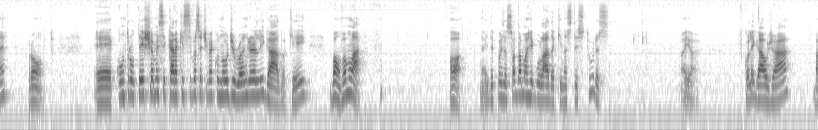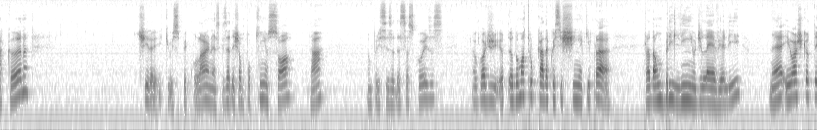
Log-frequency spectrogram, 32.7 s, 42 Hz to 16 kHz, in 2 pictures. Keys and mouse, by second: 0.0 click, 0.8 n, 2.4 click, 3.9-12.0 middle drag, 12.0-13.8 drag, 13.8-19.0 ctrl+middle drag, 19.0-22.0 drag, 22.3-29.0 drag, 29.0-32.7 ctrl+middle drag.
